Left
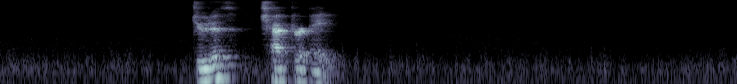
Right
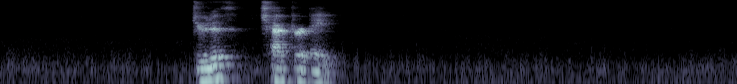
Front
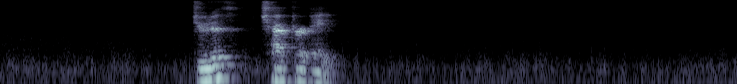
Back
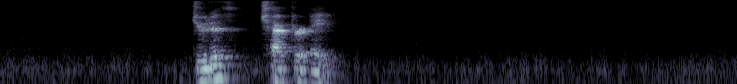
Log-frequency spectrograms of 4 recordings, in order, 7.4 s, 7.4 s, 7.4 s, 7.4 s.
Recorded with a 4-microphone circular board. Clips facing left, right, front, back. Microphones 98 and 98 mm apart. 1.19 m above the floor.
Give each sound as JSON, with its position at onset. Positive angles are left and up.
{"t": 1.9, "sound": "a man speaking", "azimuth_deg": -175, "distance_m": 1.2}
